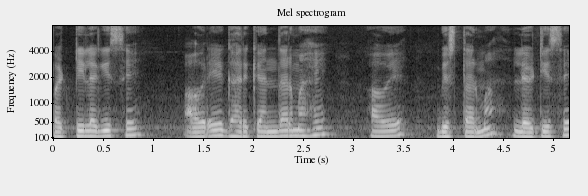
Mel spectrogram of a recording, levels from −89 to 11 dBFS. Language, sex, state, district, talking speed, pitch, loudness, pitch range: Chhattisgarhi, male, Chhattisgarh, Raigarh, 185 wpm, 135 Hz, -15 LUFS, 125-150 Hz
